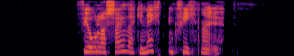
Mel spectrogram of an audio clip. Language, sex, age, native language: Icelandic, female, 20-29, Icelandic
